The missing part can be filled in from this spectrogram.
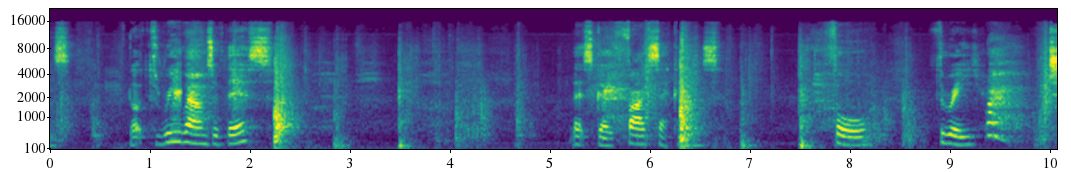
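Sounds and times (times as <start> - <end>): feet landing on wooden floor: 2.2 - 4.9, 6.2 - 8.8.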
